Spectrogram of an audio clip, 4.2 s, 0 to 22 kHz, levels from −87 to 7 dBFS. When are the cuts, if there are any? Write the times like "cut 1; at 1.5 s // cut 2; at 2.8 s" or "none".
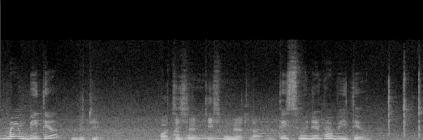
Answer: none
